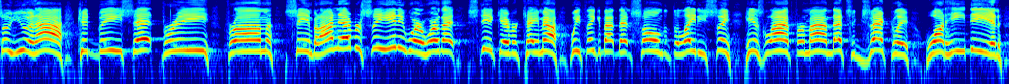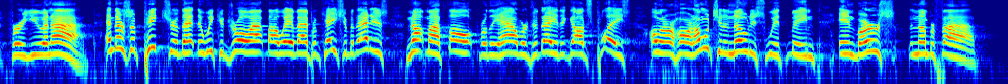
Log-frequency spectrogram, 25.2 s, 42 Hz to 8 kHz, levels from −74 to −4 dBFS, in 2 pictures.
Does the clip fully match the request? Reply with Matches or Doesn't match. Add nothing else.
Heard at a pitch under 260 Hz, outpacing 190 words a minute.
Doesn't match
